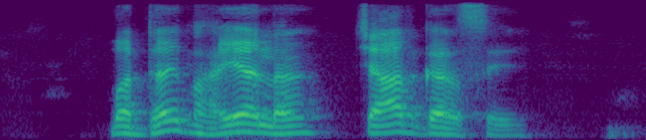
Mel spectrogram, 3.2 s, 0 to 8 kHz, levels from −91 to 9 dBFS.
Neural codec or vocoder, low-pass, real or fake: codec, 16 kHz, 0.8 kbps, ZipCodec; 7.2 kHz; fake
